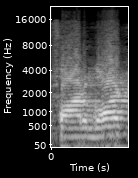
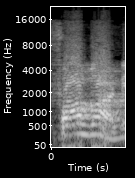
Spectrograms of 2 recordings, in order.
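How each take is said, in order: First: "forgot" with a sounded r; r fully pronounced. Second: "forgot" with the r left silent. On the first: Teacher showing the form to avoid, "forgot" with the r sounded. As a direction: say "forgot" as "for-got", r clearly heard. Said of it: "ऐसे नहीं बोलते". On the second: Teacher showing students how it is said, "forgot" without the r. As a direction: say "forgot" as "faw-got", no r. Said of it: "आर थोड़ा silent होता है". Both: Shown as a demonstration.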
